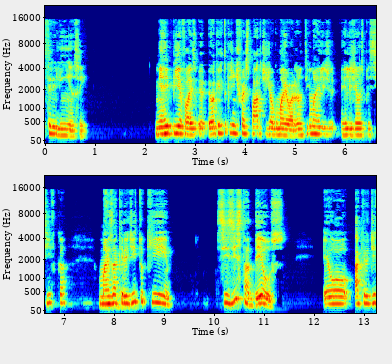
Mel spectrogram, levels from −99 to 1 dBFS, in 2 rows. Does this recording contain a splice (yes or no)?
no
